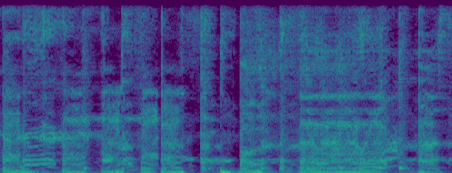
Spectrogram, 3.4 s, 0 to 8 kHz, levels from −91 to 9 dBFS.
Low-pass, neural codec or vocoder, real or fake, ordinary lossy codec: none; codec, 16 kHz, 2 kbps, FreqCodec, larger model; fake; none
